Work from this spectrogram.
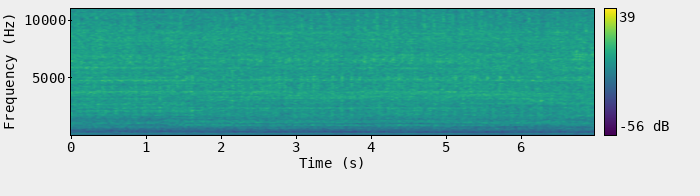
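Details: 2005 Jeep Wrangler Rubicon at idle with the accessory belt removed: fast, light ticking keeping time with engine speed, only on cold start and gone once warm; cause unknown.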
